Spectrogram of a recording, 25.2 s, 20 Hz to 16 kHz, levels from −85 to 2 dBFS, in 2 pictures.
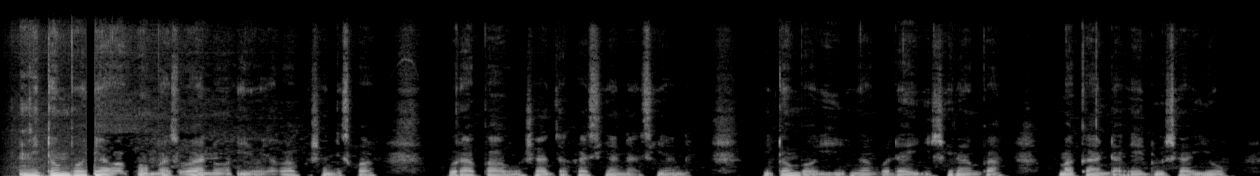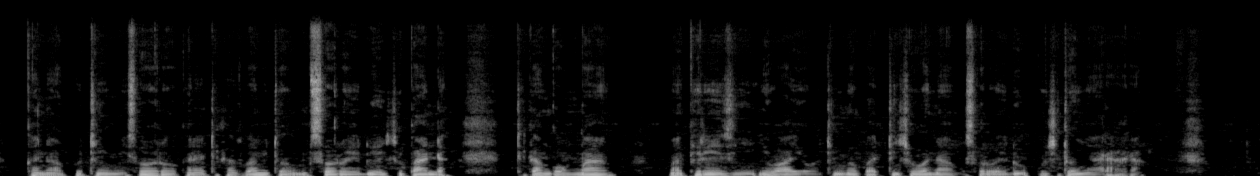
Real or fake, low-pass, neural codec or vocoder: real; 14.4 kHz; none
